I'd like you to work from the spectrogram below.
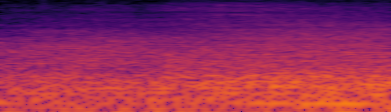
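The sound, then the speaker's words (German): A steady, low rumble of a car on a street, with constant engine and road noise holding at an even, moderate level throughout and no voices. “Sie ist direkt in den Wagen hineingelaufen.”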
